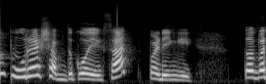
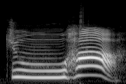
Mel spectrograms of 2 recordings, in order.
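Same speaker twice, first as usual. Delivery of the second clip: चूहा drawn out very slowly; slow model word; much slower than usual. Shown as a demonstration. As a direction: stretch चूहा out for the class. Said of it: "मेरे साथ साथ बोलने का अभ्यास". (चूहा बहुत धीरे खींचकर)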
